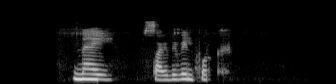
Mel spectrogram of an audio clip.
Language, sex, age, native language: Icelandic, female, 20-29, Icelandic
